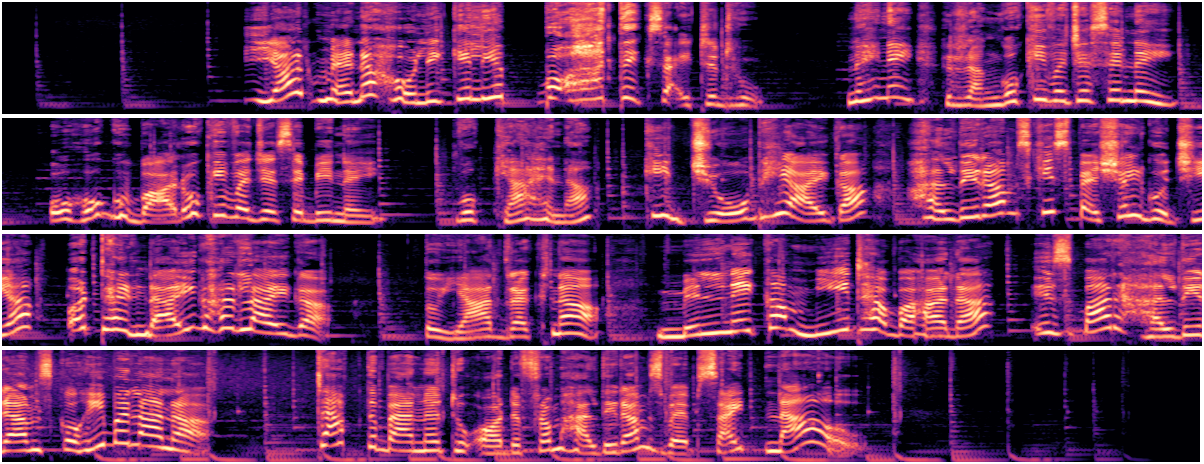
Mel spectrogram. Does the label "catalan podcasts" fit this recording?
No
